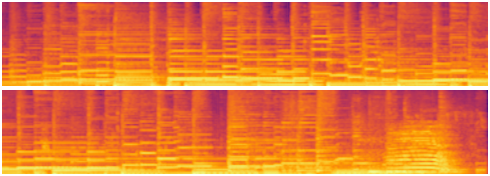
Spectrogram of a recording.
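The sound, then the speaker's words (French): Bretonne Pie Noire cows, a small black-and-white breed, moo loudly at a farm, their long, deep bellows overlapping almost without pause for the whole stretch, with one rising, drawn-out call near the end. No one speaks. “La Bretonne Pinoire, c'est la plus petite race de vache en France.”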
